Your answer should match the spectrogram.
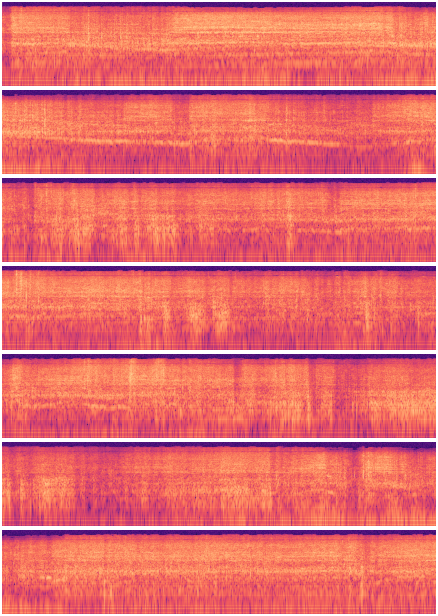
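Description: Sur Ron electric dirt bike's motor whining, its pitch rising and falling with speed, over a steady low rumble. There are scattered knocks and rattles, loudest around the middle and again after twenty seconds.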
